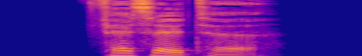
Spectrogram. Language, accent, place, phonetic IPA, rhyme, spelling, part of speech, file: German, Germany, Berlin, [ˈfɛsl̩tə], -ɛsl̩tə, fesselte, verb, De-fesselte.ogg
- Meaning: inflection of fesseln: 1. first/third-person singular preterite 2. first/third-person singular subjunctive II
